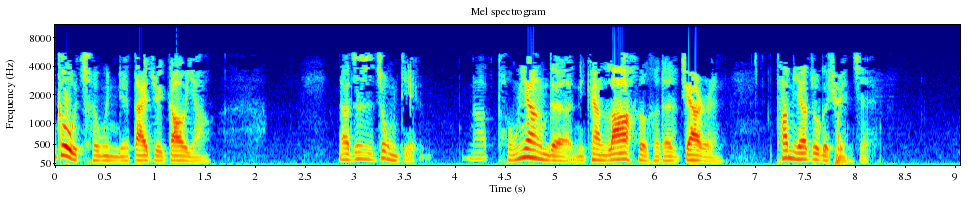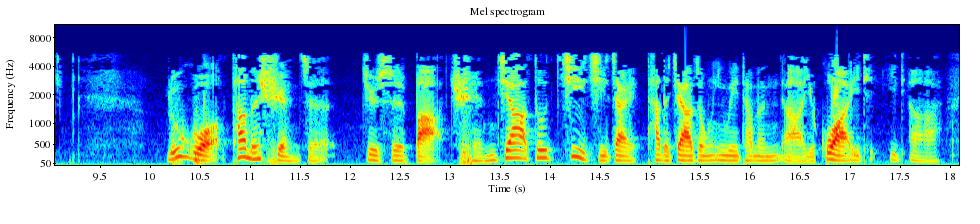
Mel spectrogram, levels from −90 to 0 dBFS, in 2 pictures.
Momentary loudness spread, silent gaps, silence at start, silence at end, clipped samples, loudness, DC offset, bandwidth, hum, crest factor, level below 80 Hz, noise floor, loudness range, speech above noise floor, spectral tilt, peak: 17 LU; none; 0 s; 0.2 s; under 0.1%; -16 LUFS; 0.3%; 6 kHz; none; 18 dB; -44 dBFS; -58 dBFS; 6 LU; 42 dB; -8.5 dB/octave; 0 dBFS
